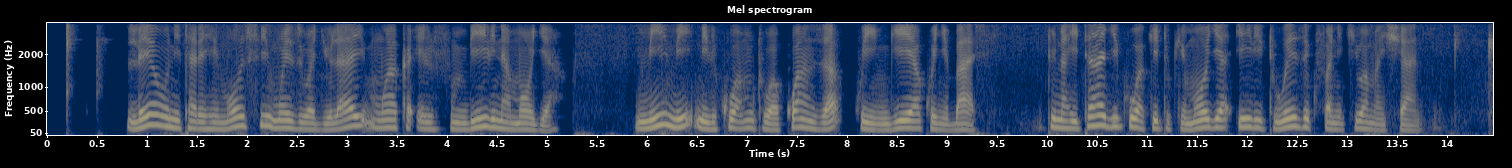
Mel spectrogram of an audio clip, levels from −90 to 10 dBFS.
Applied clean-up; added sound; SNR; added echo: neural separator model SepFormer WHAM!.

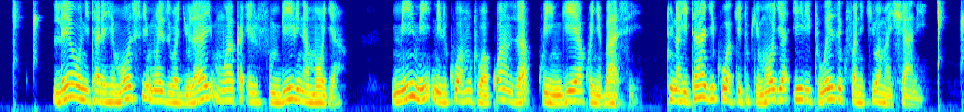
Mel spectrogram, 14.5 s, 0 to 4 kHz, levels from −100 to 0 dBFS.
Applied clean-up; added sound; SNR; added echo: none; none; none; none.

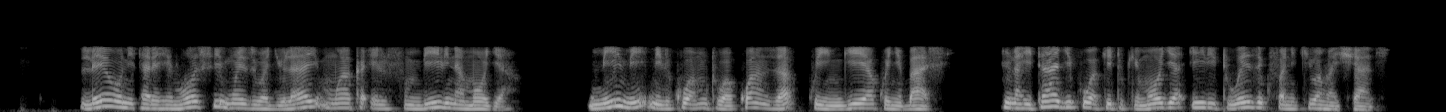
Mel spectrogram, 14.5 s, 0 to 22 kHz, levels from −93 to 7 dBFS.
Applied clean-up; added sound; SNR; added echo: neural mask model Resemble Enhance denoiser.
